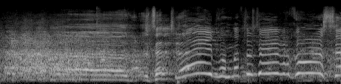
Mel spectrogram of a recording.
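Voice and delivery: very high, strained squeak; hammed-up high-pitched panic; mock panicked husband. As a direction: caught out, voice shooting way up. Acted husband caught forgetting Mother's Day.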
